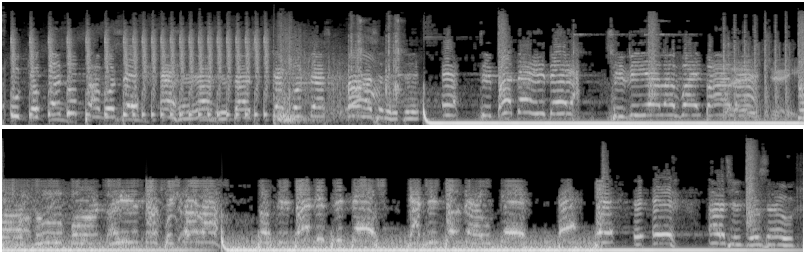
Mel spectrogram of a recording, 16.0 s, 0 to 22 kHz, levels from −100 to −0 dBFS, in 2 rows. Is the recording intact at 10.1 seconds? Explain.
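No. At 10.1 seconds the adaptive stream at a lower bitrate is in effect: from 8.02 to 14.02 s the player switched to a much leaner encoding, consistent with Opus dropping from 64 to 8 kbit/s. The sound turns abruptly dull, with nothing above 4.2 kHz, and no gap.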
